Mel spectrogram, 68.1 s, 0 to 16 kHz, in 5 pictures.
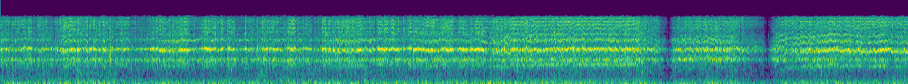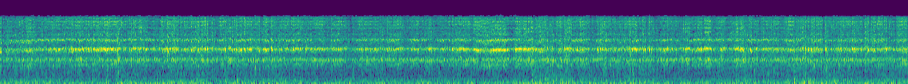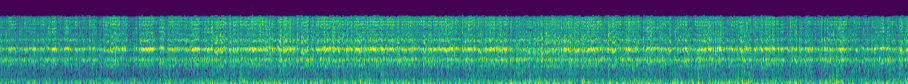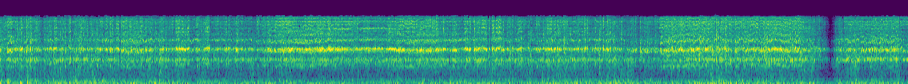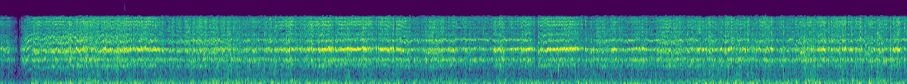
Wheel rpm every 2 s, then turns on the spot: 230, 230, 230, 220, 190, 110, 190, 230, 240, 240, 230, 240, 230, 240, 230, 230, 240, 230, 230, 230, 230, 230, 230, 230, 230, 210, 160, 130, 210, 230, 220, 230, 220, 230.
none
